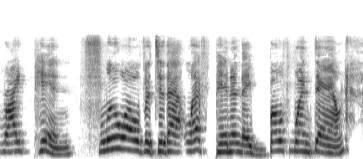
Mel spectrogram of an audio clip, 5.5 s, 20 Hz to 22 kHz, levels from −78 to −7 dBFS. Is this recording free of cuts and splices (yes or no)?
yes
